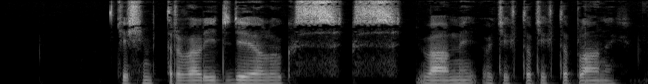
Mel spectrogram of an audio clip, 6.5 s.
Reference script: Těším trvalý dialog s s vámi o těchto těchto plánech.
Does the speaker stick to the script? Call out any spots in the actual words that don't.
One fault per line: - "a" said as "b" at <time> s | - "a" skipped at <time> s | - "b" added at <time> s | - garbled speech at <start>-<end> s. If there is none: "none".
none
